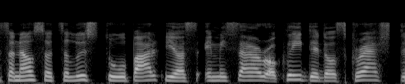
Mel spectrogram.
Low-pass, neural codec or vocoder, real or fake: 7.2 kHz; codec, 16 kHz in and 24 kHz out, 0.4 kbps, LongCat-Audio-Codec, two codebook decoder; fake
